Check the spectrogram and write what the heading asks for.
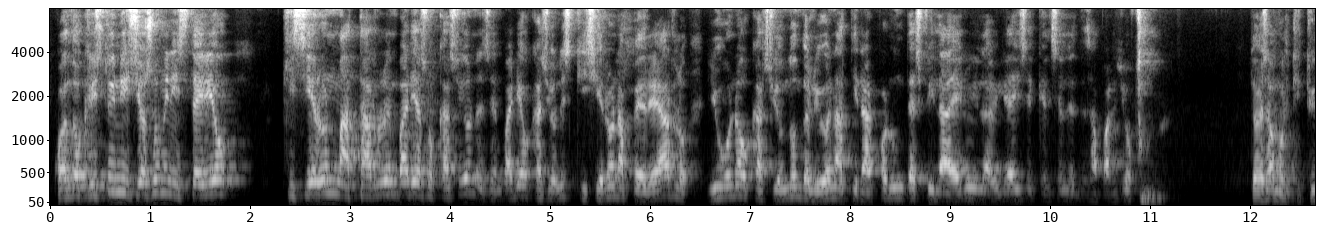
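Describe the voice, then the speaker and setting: A male pastor delivers a lively sermon, asking his listeners questions and calling them "brother." His voice is of medium pitch. The room behind him is echoey. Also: fairly quick. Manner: animated preaching, rhetorical questions, often says "hermano".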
